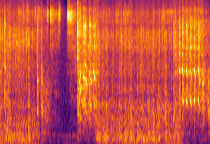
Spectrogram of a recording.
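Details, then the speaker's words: Newly bought track motorbike that won't start, running on easy-start spray with choke: ragged, uneven revving that surges and dips, won't hold idle; spark confirmed, not getting fuel on its own, carb issue suspected. "Well, it runs happy on easy start, so that means we're getting spark, which is good."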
